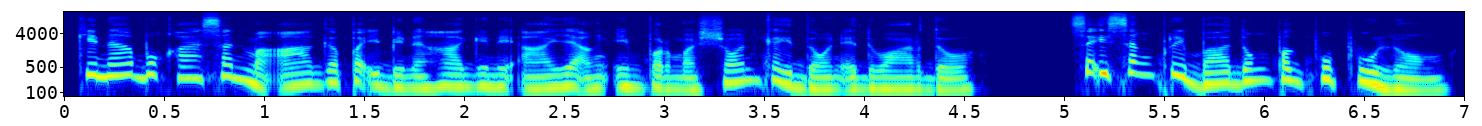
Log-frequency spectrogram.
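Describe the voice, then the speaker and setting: A woman's voice: low voice, very animated, moderate pace, mellow, dry recording, studio quality. A woman with a Filipino accent reading a scripted dramatic audio story as its storyteller.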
